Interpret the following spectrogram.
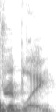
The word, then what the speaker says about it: Stribling: Yeah, it rhymes with Bijan Dribbling, but his name is actually great Deshaun plug. Stribling.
